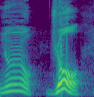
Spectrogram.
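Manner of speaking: put-on slow, drawn-out Wisconsin accent. Retelling the teammate repeating his name: imitating Joel's Wisconsin accent. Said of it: "that's my only accent story".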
